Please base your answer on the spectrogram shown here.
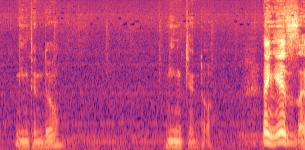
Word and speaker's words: Nintendo: is it being central most english speakers pronounce this name in a way that sounds very foreign to the japanese ear and the usual english pronunciation the first part of the name rhymes with pin mean with a short i sound however in japanese it's pronounced nin yeah okay because in japanese though i is always pronounced the same way regardless of what happens to follow it so nintendo nintendo nintendo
